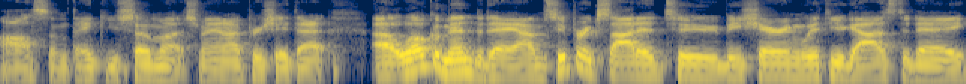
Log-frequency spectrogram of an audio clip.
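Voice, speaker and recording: Against a quiet background, a man with a fairly low voice talks at a fairly quick pace in an energetic tone, with ordinary pitch variation and hardly any pauses. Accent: Southern US. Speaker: business coach. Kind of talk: sales training presentation. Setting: home studio, online livestream.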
